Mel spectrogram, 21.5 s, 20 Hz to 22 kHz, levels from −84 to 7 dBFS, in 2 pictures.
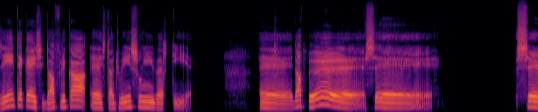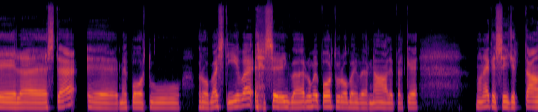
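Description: No technical faults are audible anywhere in the speech recording.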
